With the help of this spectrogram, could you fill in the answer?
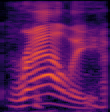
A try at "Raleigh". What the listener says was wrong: It sounds like you're saying like a pep rally. It's Raleigh.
